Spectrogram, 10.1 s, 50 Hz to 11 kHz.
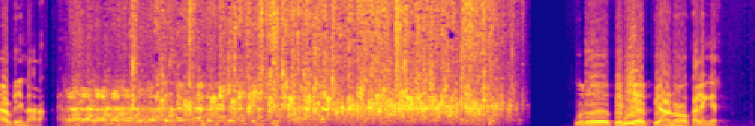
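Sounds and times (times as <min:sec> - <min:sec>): audience applauding: 0:00.8 - 0:07.1.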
